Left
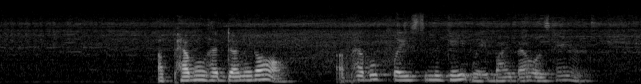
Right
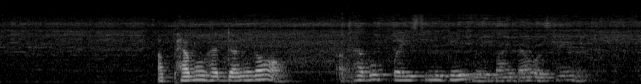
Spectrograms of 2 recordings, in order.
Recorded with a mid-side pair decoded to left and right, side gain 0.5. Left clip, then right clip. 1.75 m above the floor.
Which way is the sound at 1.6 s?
15° left.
